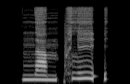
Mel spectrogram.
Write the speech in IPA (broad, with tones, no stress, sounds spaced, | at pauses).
n a˧ m pʰ l e˥˩ ʔ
